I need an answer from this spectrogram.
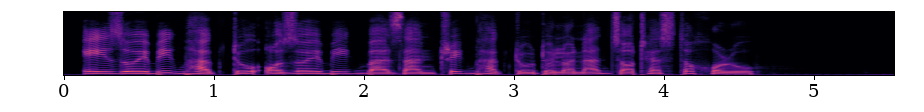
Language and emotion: Assamese, neutral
